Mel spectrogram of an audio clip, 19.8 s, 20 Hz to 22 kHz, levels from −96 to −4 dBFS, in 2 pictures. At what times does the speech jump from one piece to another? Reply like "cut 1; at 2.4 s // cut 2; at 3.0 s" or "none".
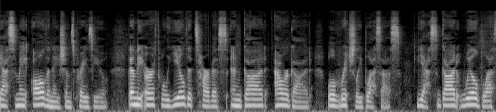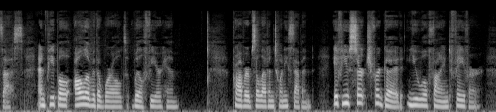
none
